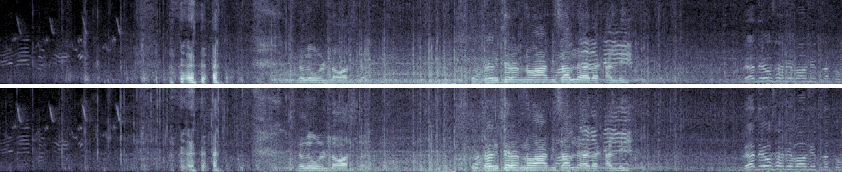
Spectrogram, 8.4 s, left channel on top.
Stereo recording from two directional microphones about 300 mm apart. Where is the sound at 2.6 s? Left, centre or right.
Centre.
